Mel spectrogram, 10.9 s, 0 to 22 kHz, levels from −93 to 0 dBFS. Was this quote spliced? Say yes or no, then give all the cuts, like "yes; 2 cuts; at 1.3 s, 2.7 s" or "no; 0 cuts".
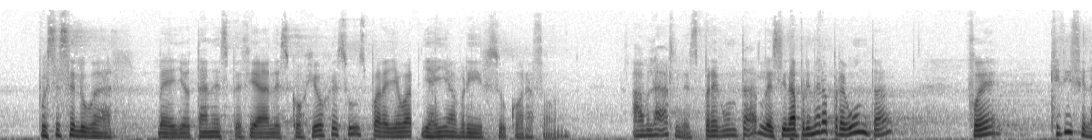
yes; 2 cuts; at 1.6 s, 4.1 s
